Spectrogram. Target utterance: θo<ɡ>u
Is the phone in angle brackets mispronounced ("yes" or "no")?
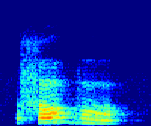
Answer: yes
